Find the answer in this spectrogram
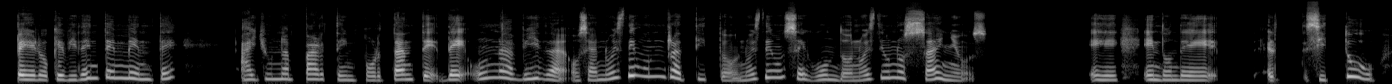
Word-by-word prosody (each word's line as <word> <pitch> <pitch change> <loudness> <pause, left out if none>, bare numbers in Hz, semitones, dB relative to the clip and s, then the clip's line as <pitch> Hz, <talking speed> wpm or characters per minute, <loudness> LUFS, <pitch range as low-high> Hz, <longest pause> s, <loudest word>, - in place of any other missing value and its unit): pero 215 -2 +5
que, 215 - -1
evidentemente, 265 +3 -3 0.6
hay 220 0 -3
una 245 0 -4
parte 235 -2 -3
importante 205 - -1
de 220 0 +5
una 295 +2 -3
vida, 240 0 -2
o - - -11
sea, 195 +1 +5
no 225 +6 -5
es 310 +2 -2
de 405 - +5
un 370 -3 -7
ratito, 240 - -3
no 200 - -10
es 255 +2 -3
de 320 0 -3
un 320 +1 -5
segundo, 210 - +4
no 185 +3 -9
es 235 +2 -3
de 300 - -6
unos 300 -6 +6
años. 220 -6 0 1.0
Eh, 205 -1 -2 0.2
en 215 0 +1
donde, 200 -1 -1 0.5
eh, - - +3 0.3
si 210 -3 +8
tú 340 -10 0
230 Hz, 140 wpm, -25 LUFS, 205-285 Hz, 1.0 s, si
